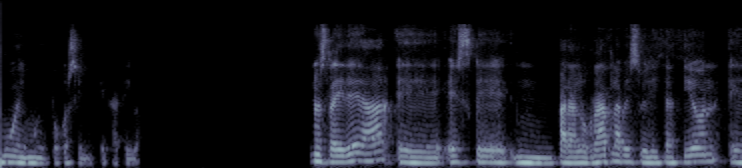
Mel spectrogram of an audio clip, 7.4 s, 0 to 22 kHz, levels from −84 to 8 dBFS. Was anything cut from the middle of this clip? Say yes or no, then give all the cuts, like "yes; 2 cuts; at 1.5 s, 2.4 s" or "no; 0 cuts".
no; 0 cuts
